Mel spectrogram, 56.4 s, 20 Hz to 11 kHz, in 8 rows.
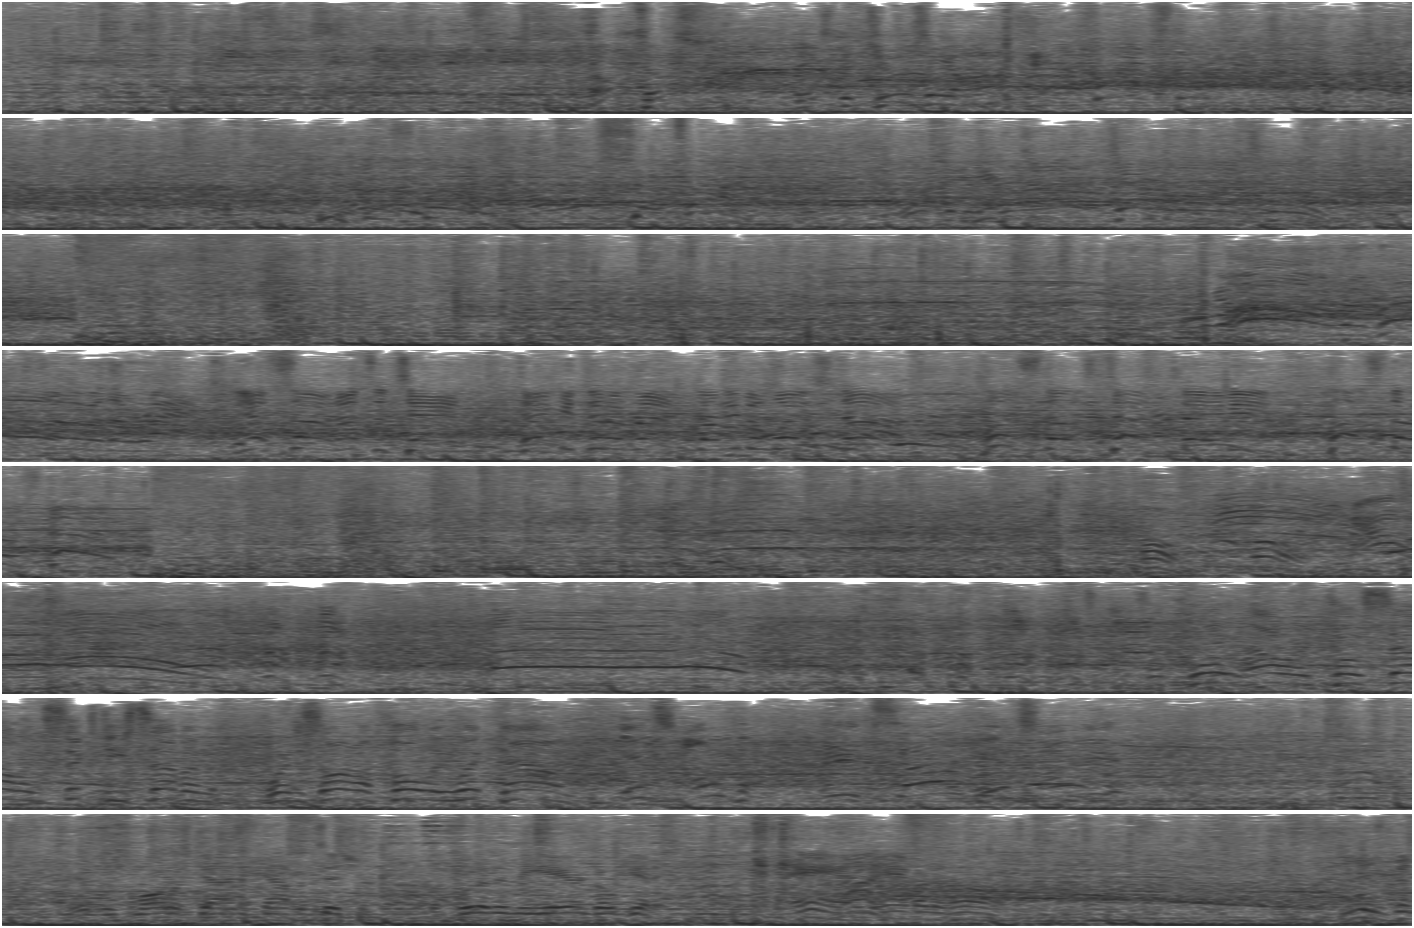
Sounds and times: Music: 0.0s - 56.4s.

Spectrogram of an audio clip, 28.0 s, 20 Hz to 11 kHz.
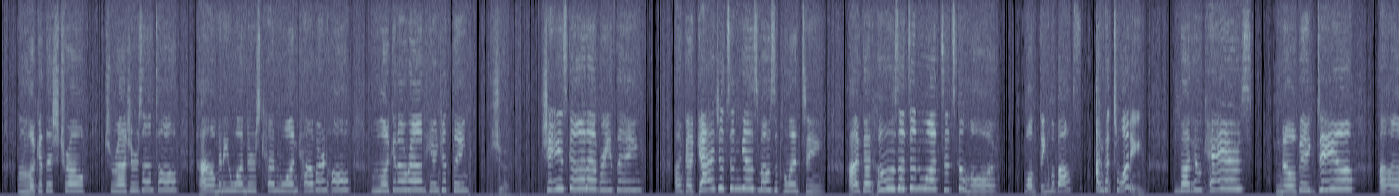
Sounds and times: Female singing: 0.4s - 10.2s, 10.9s - 12.9s, 13.5s - 22.9s, 23.5s - 27.9s.

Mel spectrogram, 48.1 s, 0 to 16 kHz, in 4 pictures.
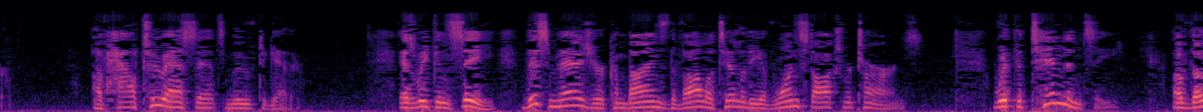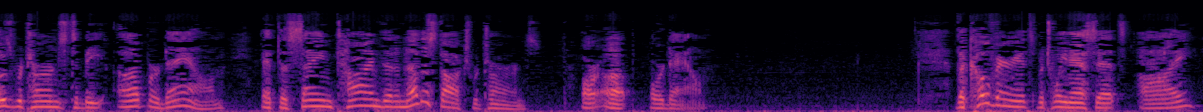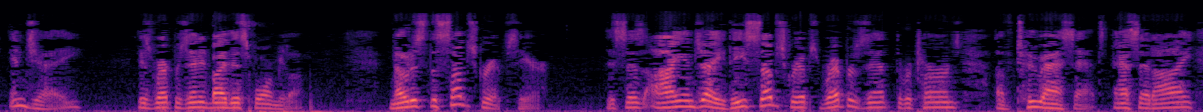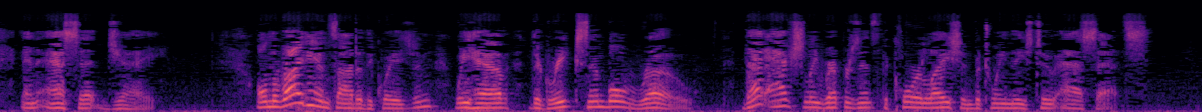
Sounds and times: Speech: 0.9s - 3.1s, 4.0s - 9.2s, 9.9s - 19.2s, 21.6s - 27.2s, 28.0s - 37.8s, 38.6s - 47.6s.

